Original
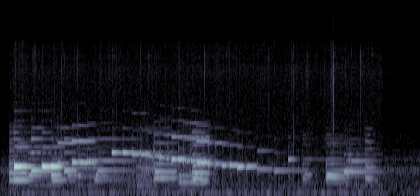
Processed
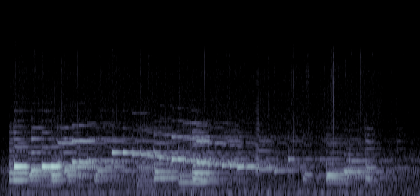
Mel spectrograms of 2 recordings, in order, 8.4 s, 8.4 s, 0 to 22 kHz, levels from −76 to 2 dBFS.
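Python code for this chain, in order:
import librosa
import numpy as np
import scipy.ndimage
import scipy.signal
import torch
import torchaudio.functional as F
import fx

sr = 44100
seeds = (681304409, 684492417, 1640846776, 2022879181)

y = fx.high_shelf(x, sr, hz=4200.0, db=-11.0)
y = fx.doubler(y, sr, ms=30.0, db=-11.5)
y = fx.echo_split(y, sr, split_hz=540.0, low_ms=271, high_ms=628, feedback_pct=52, wet_db=-13.0)
y = fx.buffer_glitch(y, sr, at_s=(5.07,), block=1024, repeats=3)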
